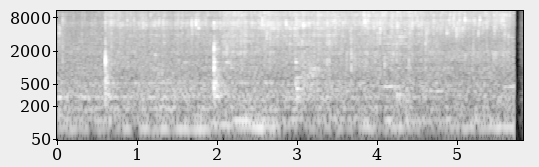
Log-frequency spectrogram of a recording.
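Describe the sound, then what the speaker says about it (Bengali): Taro (kochu) fries in a pan with a constant close sizzle and crackle, a couple of sharp clinks from stirring, then stops abruptly at the end. "এখন কচু মাছ কচুটা ভাজবো তারপর ভোনা করব"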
